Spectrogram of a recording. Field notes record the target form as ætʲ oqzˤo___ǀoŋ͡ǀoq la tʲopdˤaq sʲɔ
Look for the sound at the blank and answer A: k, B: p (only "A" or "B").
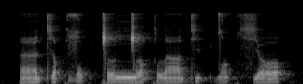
B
